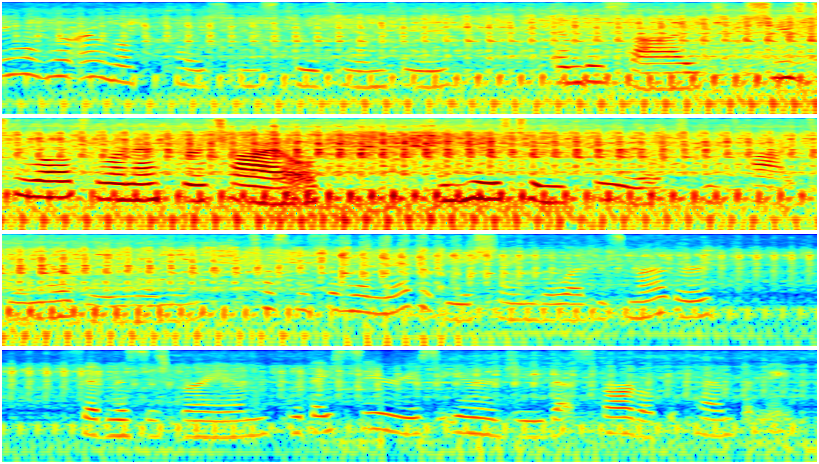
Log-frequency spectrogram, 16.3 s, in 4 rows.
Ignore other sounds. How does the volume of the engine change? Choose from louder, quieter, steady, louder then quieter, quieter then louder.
louder then quieter.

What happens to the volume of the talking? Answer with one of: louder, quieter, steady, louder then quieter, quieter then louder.
louder then quieter.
